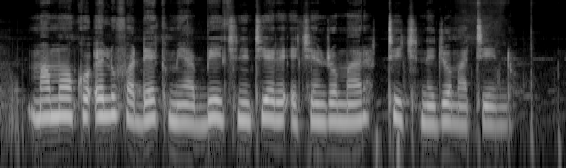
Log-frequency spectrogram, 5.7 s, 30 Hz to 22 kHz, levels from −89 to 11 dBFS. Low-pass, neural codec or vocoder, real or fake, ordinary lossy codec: none; none; real; none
